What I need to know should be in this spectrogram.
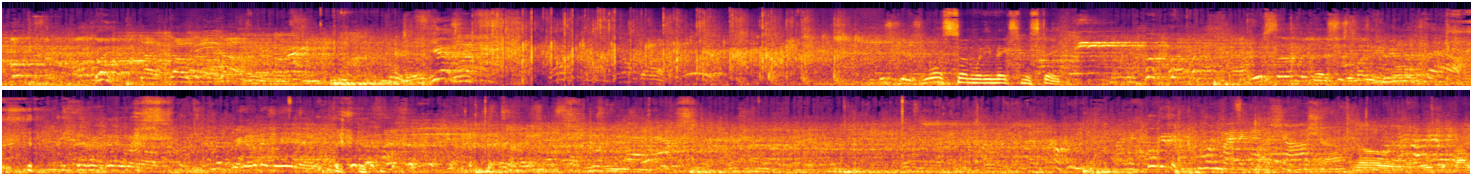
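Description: Young players shout and call out to each other across a large echoing hall.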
